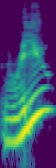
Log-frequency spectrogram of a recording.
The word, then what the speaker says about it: Ryu: always wanted to be Ryu from Street Fighter so look that's how you pronounce it oh gosh right oh well you know what Ryu little Japanese accent in there a little hadoken I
